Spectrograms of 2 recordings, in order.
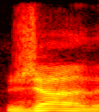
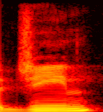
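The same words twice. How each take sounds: First: "Jean" said the French way, "zhahn"; corrected pronunciation. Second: "Jean" said like "jeen", unsure and rising; unsure pronunciation. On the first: Host accepts cohost's fix, says "Jean" as "zhahn". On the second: Host unsure of the name, tries "Jean" as "jeen". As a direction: guess "Jean" as "jeen" with a questioning lift. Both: Real, not acted.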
